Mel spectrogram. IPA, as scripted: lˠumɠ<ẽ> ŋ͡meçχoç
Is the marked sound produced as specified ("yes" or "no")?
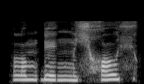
no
